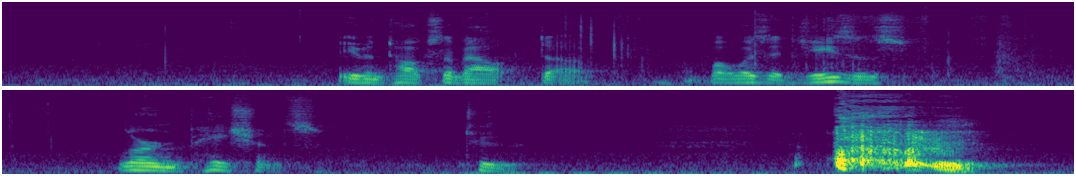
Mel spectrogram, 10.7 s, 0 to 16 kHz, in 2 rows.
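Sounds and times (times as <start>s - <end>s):
speech: 1.7s - 4.6s, 6.0s - 7.0s, 7.7s - 8.0s, 9.3s - 10.4s
harsh cough: 9.3s - 10.4s.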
